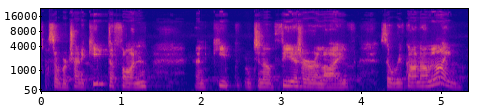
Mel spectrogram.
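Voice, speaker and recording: An Irishman in relaxed, informal conversation, talking with enthusiasm about things he enjoys. His voice sits in an ordinary range, and he comes across as chatty, like a guest on an online show. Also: fairly high pitch, moderate pace, poor audio. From Cork, Ireland. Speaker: guest, actor and theatre producer. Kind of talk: casual online chat. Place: indoors in a studio.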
